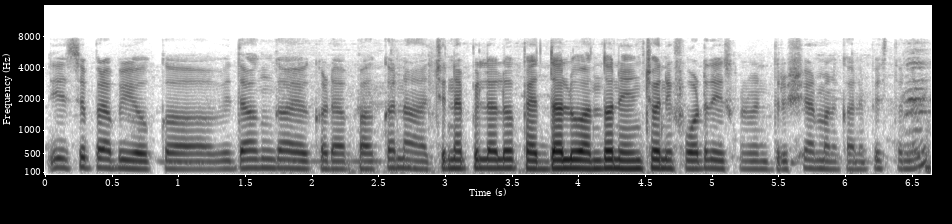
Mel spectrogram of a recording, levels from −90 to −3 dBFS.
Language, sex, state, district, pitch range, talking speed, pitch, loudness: Telugu, female, Andhra Pradesh, Annamaya, 170-185 Hz, 135 wpm, 175 Hz, -21 LUFS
